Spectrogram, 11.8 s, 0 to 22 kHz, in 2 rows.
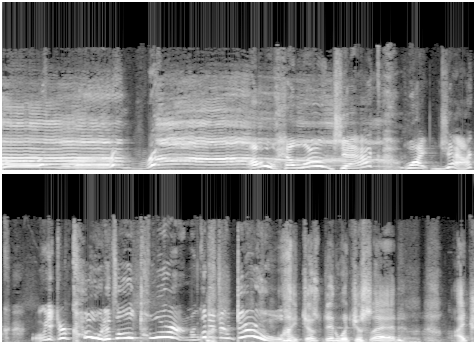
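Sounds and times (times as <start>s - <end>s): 
puppy whimpering and howling: 0.0s - 4.7s
speech: 3.4s - 11.7s.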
